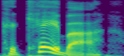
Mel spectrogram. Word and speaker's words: Kakeibo: Kakeibo, pronounced Kakeiba, was invented in 1904 by Hani Motoko.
